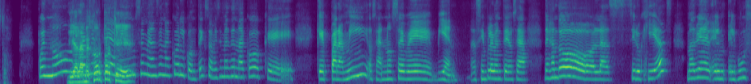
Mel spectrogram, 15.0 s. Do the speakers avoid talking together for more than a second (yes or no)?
no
